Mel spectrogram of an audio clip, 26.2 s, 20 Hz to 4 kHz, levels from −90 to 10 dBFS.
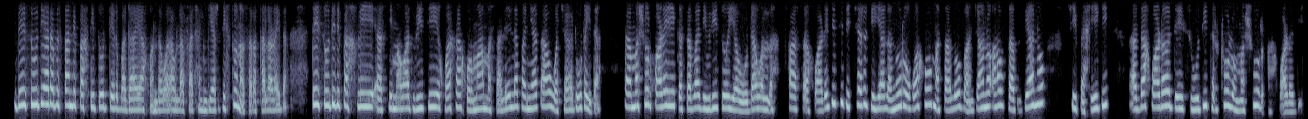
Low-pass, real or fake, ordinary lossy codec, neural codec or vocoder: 3.6 kHz; real; Opus, 32 kbps; none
